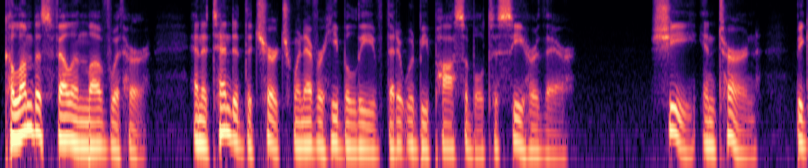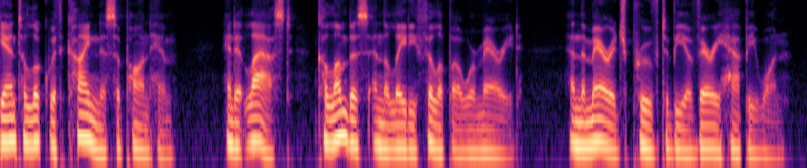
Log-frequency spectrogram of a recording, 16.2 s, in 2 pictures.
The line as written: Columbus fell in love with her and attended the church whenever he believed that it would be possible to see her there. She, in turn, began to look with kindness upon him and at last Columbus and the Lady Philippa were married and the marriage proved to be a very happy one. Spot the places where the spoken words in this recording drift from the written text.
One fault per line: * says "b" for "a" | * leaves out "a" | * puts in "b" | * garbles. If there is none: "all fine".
all fine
